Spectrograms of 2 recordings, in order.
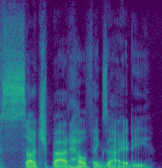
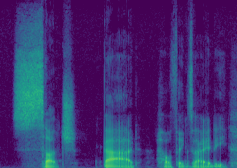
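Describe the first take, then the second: First: Said in the usual way. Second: Slow, spaced-out "such, bad"; hushed, deliberate stress on SUCH and BAD; each word punched separately. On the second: Real, not acted. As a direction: land on SUCH, then BAD, slowly. Repeats it slowly for emphasis.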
